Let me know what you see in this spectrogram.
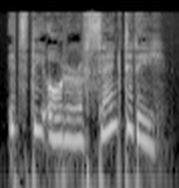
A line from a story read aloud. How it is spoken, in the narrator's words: Dora exclaimed, pretending to have only just noticed it herself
